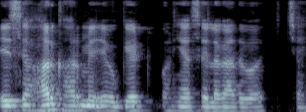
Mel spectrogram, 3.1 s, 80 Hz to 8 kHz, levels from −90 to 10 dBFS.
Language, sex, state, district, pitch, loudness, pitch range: Bhojpuri, male, Uttar Pradesh, Deoria, 120 Hz, -21 LUFS, 110-125 Hz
